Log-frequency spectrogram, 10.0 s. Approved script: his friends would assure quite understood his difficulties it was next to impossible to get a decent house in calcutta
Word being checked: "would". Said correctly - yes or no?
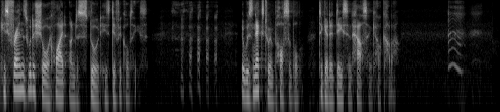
yes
